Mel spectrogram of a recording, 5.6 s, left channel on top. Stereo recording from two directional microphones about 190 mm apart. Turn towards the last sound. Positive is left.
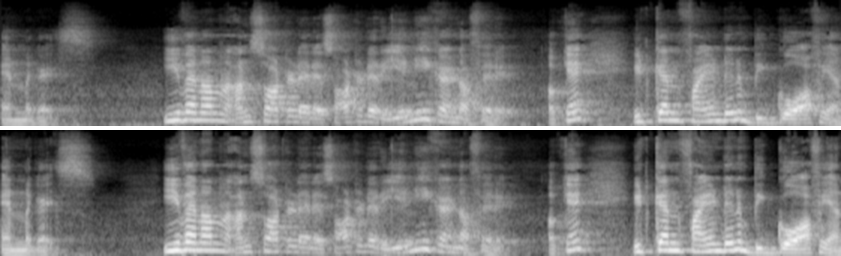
turn(degrees=-30)  # may be behind; listen again after turning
